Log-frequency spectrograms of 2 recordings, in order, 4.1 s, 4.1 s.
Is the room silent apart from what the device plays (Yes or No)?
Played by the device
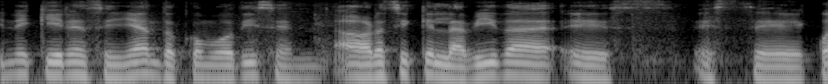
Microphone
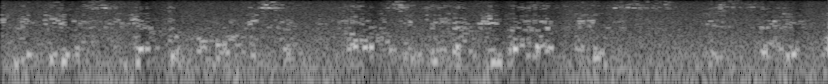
Yes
